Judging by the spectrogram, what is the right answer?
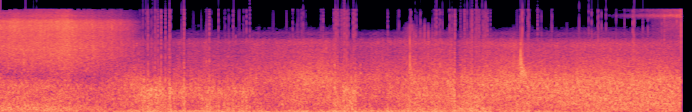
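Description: Loud rushing and crashing of whitewater rapids around a kayak, with water and wind buffeting the microphone. The sound cuts off suddenly near the end.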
